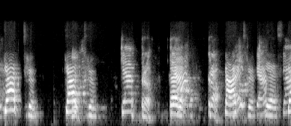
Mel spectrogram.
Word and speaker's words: quatre: Oh, four is quatre.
